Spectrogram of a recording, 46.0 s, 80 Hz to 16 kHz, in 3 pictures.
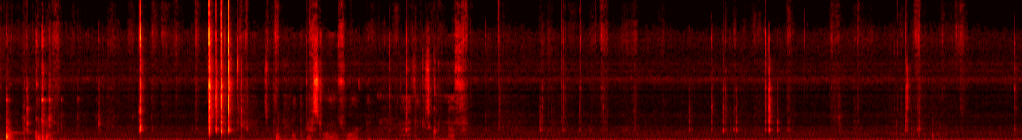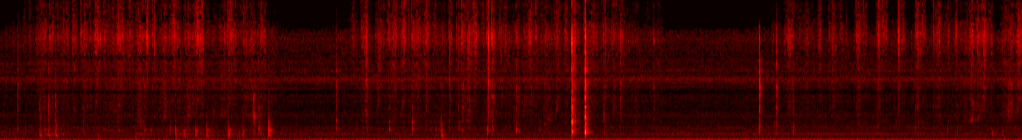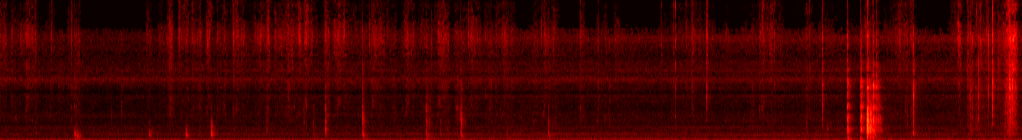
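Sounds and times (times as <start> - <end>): low engine-like drone: 0.0 - 46.0.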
